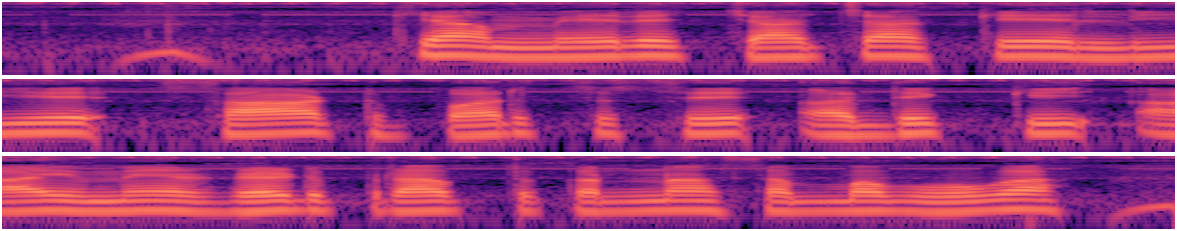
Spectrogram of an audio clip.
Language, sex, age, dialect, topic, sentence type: Hindi, male, 25-30, Kanauji Braj Bhasha, banking, statement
